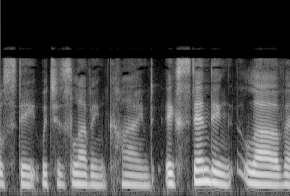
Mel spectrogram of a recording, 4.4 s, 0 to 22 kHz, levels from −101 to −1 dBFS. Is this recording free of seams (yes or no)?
no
